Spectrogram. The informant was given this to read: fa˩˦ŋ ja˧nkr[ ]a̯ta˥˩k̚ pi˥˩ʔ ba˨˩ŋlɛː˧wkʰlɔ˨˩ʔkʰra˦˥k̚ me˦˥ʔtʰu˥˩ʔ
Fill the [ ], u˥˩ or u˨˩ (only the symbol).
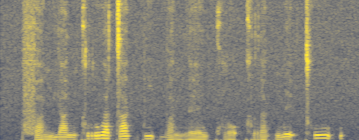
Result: u˥˩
